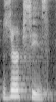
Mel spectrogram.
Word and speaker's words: Xerxes: But all those X's together, it's King Xerxes.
